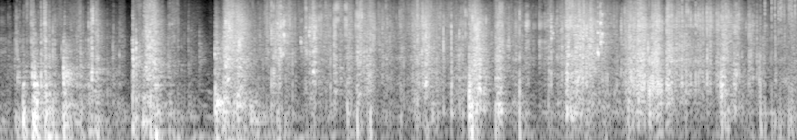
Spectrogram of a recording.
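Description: Plastic bubble wrap crinkling and rustling as hands unwrap it, a few separate crinkles at first, then dense and continuous from about two seconds in.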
